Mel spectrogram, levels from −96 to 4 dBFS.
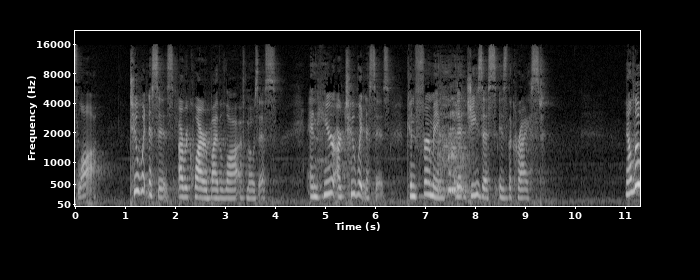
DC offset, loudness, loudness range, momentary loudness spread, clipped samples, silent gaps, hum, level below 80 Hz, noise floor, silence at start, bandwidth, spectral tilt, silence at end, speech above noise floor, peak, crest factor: under 0.1%; -29 LUFS; 3 LU; 14 LU; under 0.1%; none; none; -58 dBFS; -61 dBFS; 0 s; 16 kHz; -4 dB/octave; 0 s; 33 dB; -8 dBFS; 22 dB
